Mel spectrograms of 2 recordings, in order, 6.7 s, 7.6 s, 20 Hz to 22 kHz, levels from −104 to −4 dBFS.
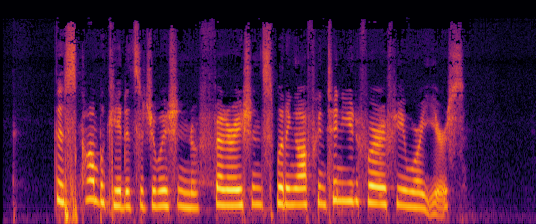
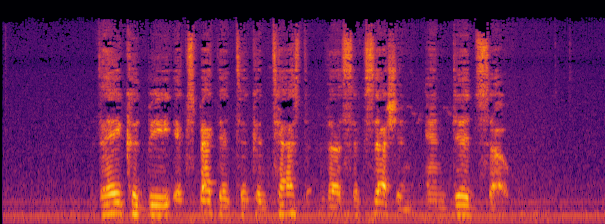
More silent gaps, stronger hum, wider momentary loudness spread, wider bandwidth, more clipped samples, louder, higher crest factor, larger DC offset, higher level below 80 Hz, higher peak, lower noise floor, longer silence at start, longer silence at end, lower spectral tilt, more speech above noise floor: neither; neither; second, 9 LU vs 13 LU; about the same, 15 kHz vs 16.5 kHz; neither; first, -19 LUFS vs -24 LUFS; about the same, 16 dB vs 20 dB; neither; about the same, -54 dBFS vs -54 dBFS; first, -2 dBFS vs -6 dBFS; first, -73 dBFS vs -49 dBFS; first, 0.7 s vs 0.15 s; first, 0.95 s vs 0.2 s; first, -5 dB/octave vs -3 dB/octave; first, 55 dB vs 24 dB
